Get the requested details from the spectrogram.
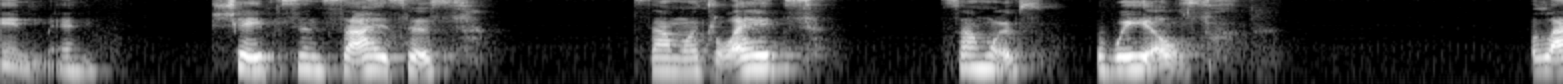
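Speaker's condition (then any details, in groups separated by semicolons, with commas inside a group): Multiple sclerosis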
